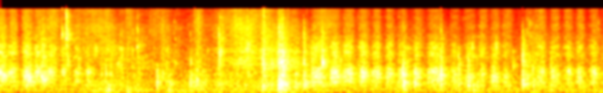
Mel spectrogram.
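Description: Wax crayons scribbling back and forth on paper over a wooden tabletop: a rapid rubbing scratch of quick strokes, several a second, loudest near the middle.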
